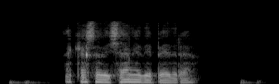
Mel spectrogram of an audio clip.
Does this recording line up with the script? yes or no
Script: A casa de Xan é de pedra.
yes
